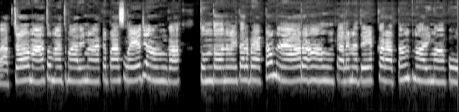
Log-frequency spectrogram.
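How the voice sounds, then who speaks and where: A woman uses a cartoonish character voice at an extremely high pitch, with monotone, flat intonation. She speaks at a fairly slow pace with hardly any pauses. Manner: warm, friendly.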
